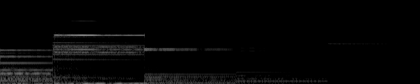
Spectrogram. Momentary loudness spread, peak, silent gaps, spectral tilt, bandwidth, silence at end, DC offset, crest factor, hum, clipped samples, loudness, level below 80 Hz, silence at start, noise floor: 26 LU; -26 dBFS; none; -2.5 dB/octave; 11 kHz; 1.25 s; under 0.1%; 18 dB; none; under 0.1%; -37 LUFS; -60 dBFS; 0 s; -75 dBFS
